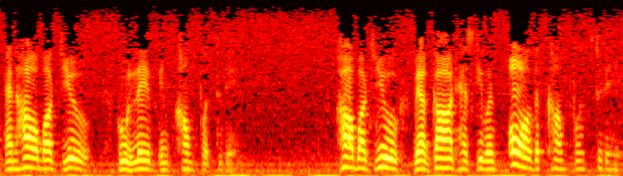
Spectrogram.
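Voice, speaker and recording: A man preaching a sermon slowly and earnestly, rising into exhortations. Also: on the high side. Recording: dull lo-fi recording.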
